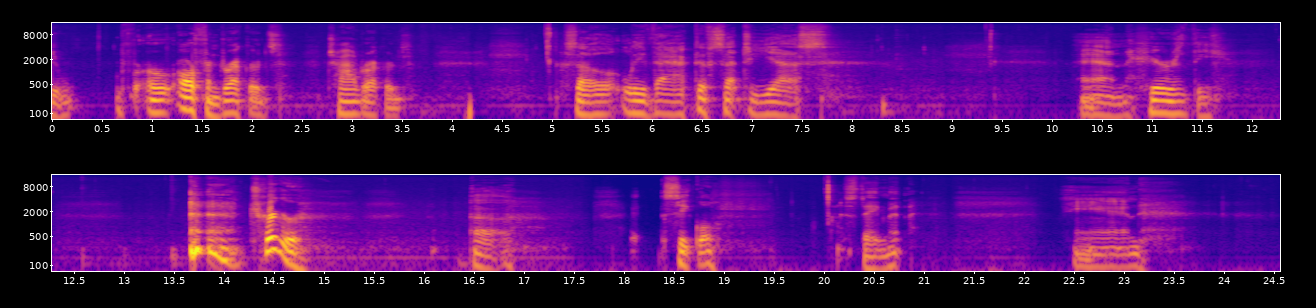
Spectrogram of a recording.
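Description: A man speaks calmly into a microphone, in short phrases with pauses.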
